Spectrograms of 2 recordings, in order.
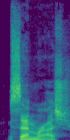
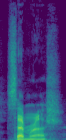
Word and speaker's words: Semrush: How do you say it? Semrush. Yeah. Is it Semrush? Okay. I said I said SEM Rush for like the longest time. Like 2015 to 2018.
